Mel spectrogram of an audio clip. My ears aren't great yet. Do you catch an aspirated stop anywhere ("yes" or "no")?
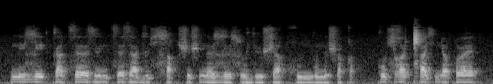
no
